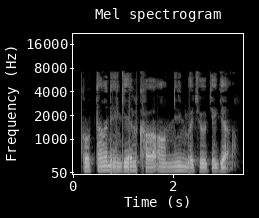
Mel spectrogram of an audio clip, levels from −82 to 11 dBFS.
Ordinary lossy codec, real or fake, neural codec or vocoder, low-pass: MP3, 48 kbps; real; none; 7.2 kHz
